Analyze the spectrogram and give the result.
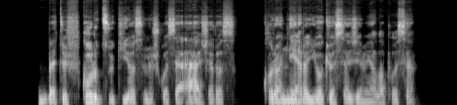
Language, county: Lithuanian, Kaunas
